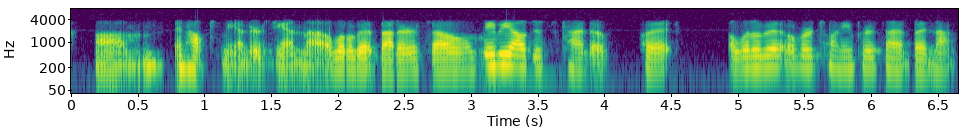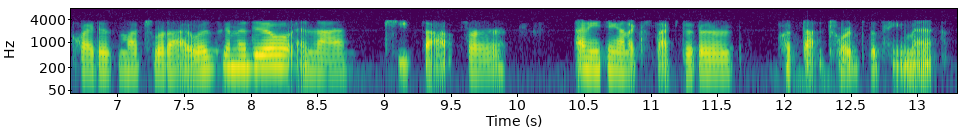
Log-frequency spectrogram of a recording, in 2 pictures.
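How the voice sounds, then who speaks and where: At a fairly quick pace, a woman with a medium pitch speaks in an ordinary speaking voice. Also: ordinary pitch variation. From Ohio. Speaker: caller. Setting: phone call.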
